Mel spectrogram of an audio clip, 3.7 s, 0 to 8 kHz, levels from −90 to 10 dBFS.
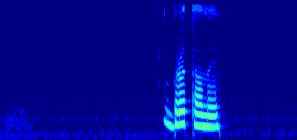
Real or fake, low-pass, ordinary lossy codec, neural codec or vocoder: real; 7.2 kHz; none; none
